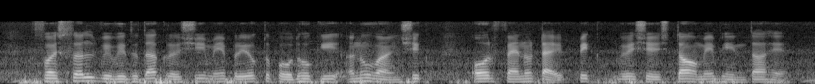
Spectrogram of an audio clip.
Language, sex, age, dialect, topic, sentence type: Hindi, male, 18-24, Hindustani Malvi Khadi Boli, agriculture, statement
